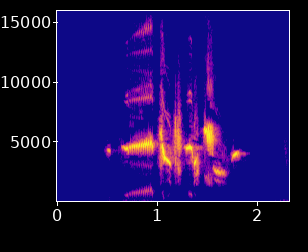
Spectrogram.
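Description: Daurian redstart gives a thin high whistle that breaks into a quick jumble of scratchy, twittering notes, all in under two seconds. The background is quiet.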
